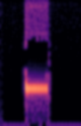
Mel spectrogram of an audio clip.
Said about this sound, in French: Veuillez laisser votre message après le bip.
